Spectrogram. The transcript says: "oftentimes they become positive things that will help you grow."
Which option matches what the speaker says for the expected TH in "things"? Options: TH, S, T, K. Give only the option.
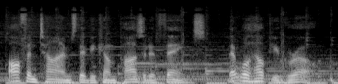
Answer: TH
